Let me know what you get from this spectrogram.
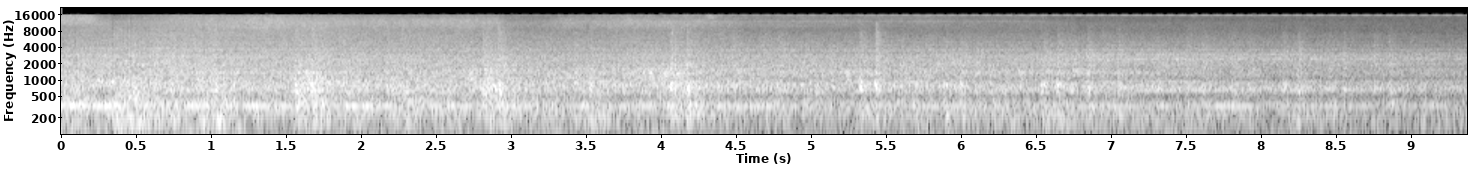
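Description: Tobu 10050 series ten-car train passing through a station, with wheels clacking over rail joints. The sound slowly fades as the rear of the train moves away.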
